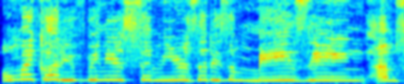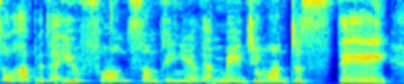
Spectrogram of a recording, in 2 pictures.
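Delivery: high, delighted, fawning welcome; gushing Japanese locals. Retold or imitated. Kind locals greeting the Jamaican newcomer, high and gushing. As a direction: gush over a foreigner like a thrilled host. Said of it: "they're like".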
